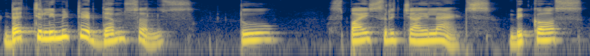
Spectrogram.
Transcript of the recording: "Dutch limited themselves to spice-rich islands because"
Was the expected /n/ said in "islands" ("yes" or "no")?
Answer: no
